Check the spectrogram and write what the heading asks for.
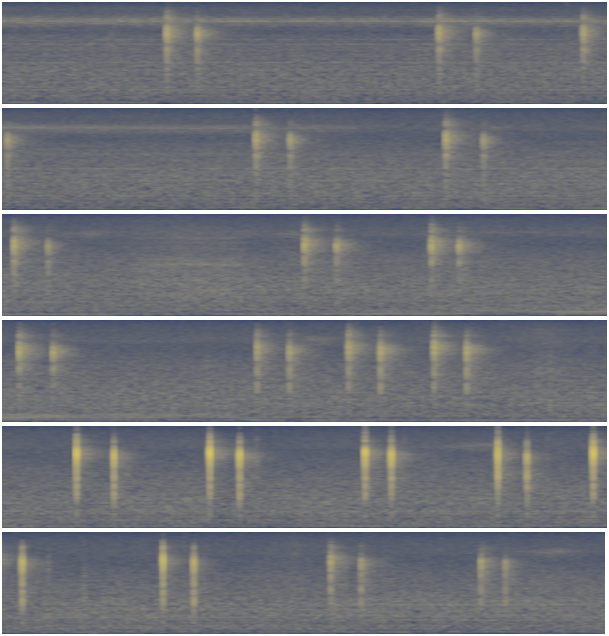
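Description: Irregular sharp plastic clicks, many in quick pairs, from remote-control buttons being pressed to step through a media player's menu; they get louder in the second half.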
